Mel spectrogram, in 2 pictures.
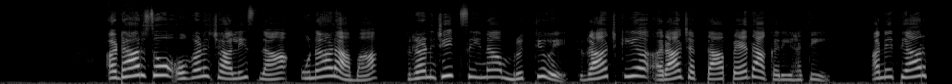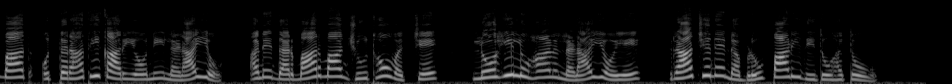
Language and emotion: Gujarati, neutral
